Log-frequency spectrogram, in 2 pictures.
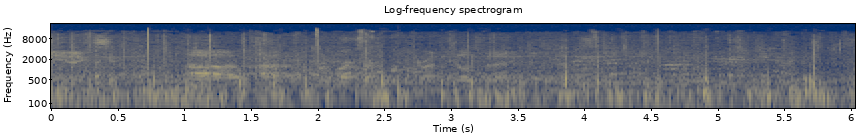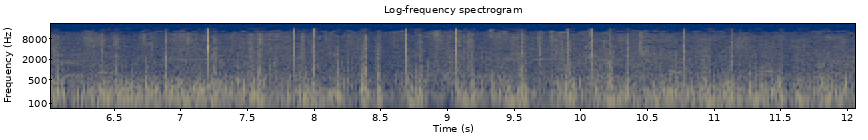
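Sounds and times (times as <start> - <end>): indistinct talk: 0.0 - 8.2
low rumble: 0.0 - 12.0.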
